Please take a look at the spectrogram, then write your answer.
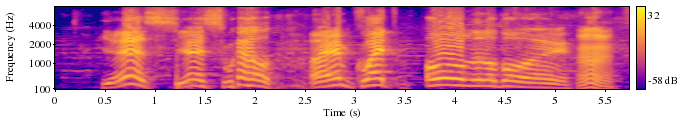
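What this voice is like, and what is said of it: Ghostly old man character voice. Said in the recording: “You sound like a ghost.”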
